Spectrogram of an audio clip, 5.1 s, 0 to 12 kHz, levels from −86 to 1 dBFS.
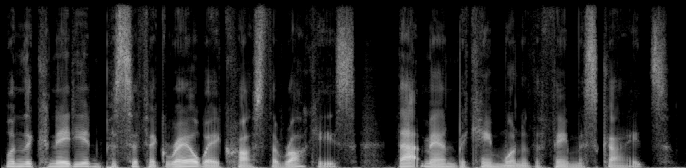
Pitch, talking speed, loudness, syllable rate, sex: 100 Hz, 185 wpm, -22 LUFS, 5.9 syllables/s, male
